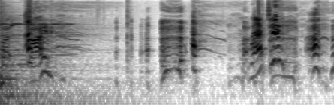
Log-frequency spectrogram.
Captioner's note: all laughing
